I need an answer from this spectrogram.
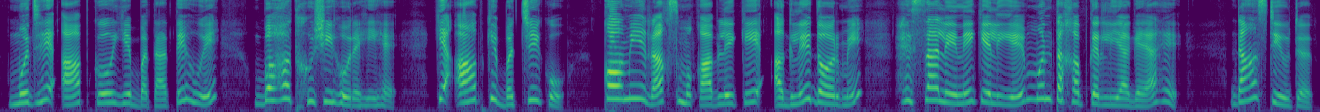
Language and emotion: Urdu, happy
